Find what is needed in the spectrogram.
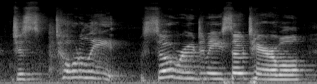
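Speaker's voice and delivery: normal talking voice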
